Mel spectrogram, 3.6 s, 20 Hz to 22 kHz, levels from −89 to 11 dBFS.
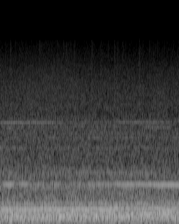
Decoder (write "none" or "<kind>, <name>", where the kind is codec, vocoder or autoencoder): none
